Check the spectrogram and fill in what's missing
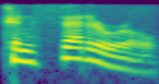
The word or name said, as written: confederal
